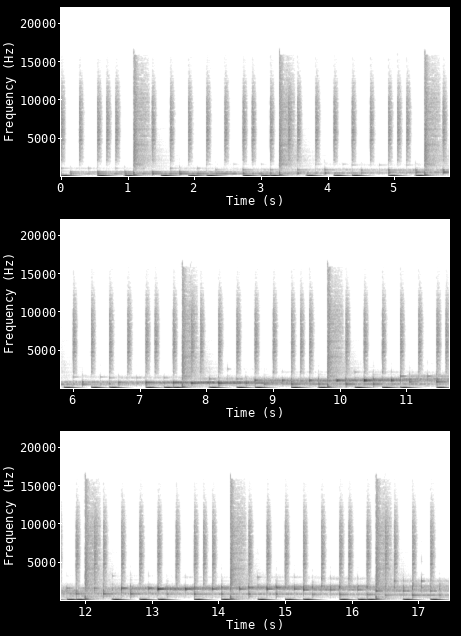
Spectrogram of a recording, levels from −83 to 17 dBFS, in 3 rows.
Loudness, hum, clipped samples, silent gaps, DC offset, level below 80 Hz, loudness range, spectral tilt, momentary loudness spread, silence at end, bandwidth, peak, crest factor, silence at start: -21 LUFS; none; under 0.1%; none; under 0.1%; -18 dBFS; 1 LU; -4.5 dB/octave; 9 LU; 0.05 s; 12 kHz; -4 dBFS; 12 dB; 0 s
